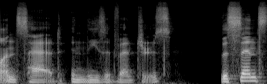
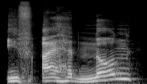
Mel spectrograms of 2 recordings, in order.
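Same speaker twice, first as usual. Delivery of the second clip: spluttering; 6 semitones higher, 4 dB louder, slower than usual. Acted. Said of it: "he spluttered".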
